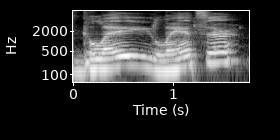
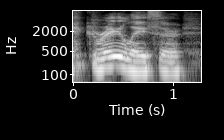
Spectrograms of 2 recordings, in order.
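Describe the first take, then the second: First: The first word has an L sound, not R. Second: The first word has an R sound, not L. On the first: The speaker calls it right. "It's Glay Lancer" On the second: The speaker calls it wrong. "It's not Gray Gray Lacer"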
